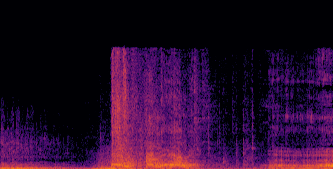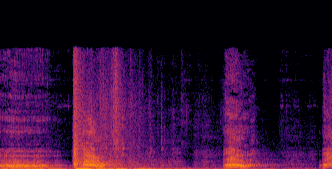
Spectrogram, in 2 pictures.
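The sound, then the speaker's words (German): Guard dogs bark in loud, harsh bursts, a few sharp barks spaced irregularly, some with a growling edge, over a steady low engine rumble, part of the Escape tour at Vienna's Museumsquartier, which ends in a truck container. “Laute Befehle von Schleppern, Motorengeräusche, anschlagende Wachhunde.”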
